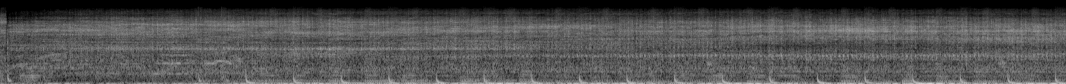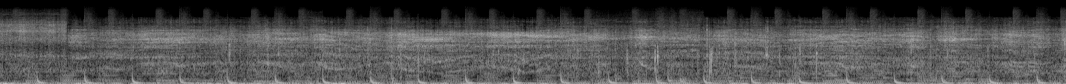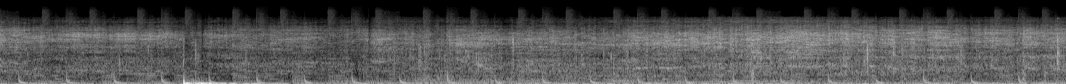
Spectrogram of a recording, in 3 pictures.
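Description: A 1/18-scale RC crawler's small motor and geartrain whirring as it crawls over loose river rocks, tyres crunching on stones, under background music. One loud thump about three-quarters of the way through.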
